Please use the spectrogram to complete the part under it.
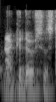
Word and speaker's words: Nacogdoches: Austin State University in Nacogdoches, Texas. Am I pronouncing that right, Matt? – Yes, you are. Yep. – Nacogdoches, Texas.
